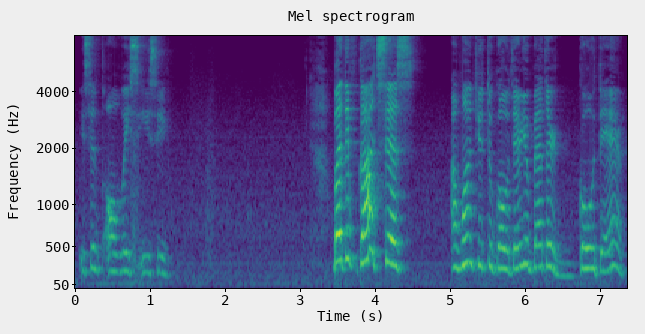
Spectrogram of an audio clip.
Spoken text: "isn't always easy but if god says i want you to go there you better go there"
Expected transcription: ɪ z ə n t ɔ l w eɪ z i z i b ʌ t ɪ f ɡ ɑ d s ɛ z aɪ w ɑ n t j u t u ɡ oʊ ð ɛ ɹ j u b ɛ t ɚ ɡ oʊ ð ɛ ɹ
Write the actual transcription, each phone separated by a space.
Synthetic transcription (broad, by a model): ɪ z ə n t ɔ l w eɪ s i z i b ʌ t ɪ f ɡ ɑ d s ɛ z aɪ w ɑ n t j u t u ɡ oʊ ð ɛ ɹ j u b ɛ t ɚ ɡ oʊ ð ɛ ɹ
